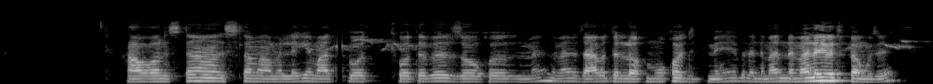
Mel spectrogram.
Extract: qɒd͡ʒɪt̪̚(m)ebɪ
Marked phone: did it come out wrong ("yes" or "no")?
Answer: no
